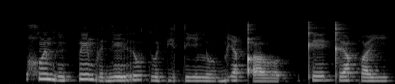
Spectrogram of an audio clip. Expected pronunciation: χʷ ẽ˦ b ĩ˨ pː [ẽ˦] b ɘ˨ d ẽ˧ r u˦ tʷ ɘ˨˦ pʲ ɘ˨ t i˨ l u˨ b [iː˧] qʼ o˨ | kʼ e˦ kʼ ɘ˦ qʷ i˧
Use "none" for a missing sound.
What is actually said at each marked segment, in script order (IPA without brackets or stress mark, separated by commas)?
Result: ẽ˦, i˧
